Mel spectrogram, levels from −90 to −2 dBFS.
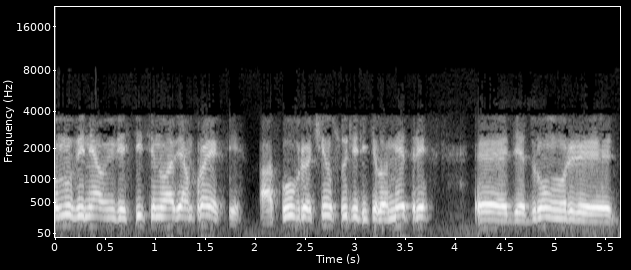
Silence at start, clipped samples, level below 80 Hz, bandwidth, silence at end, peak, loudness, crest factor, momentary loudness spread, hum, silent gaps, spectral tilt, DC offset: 0 s; under 0.1%; -54 dBFS; 3.9 kHz; 0.05 s; 0 dBFS; -12 LUFS; 12 dB; 6 LU; none; none; -8 dB/octave; under 0.1%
